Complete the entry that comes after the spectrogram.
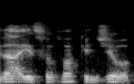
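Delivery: usual speaking voice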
